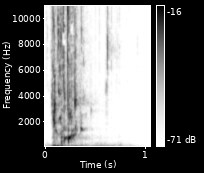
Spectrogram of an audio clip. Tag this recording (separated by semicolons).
liquid; SFX; water; splash; drop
